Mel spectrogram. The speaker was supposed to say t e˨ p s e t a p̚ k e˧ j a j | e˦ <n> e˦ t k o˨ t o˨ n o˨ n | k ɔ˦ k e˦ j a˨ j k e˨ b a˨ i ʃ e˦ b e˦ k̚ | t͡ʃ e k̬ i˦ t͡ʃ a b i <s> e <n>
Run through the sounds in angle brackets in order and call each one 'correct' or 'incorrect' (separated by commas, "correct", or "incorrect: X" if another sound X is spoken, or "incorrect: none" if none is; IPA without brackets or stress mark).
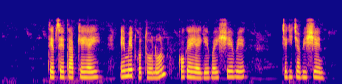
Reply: incorrect: m, incorrect: ʃ, correct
